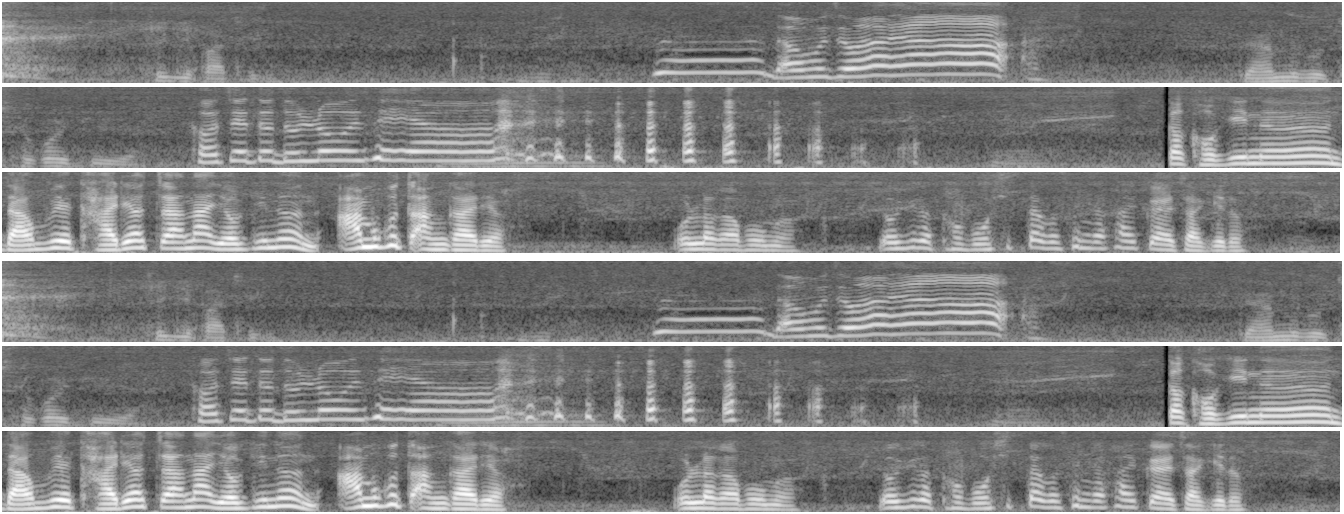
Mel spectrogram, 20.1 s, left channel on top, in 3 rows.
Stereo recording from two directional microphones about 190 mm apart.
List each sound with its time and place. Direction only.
0.0 s a sound: centre (ahead or behind)
3.8 s speech: 5° left (ahead or behind)
6.9 s speech: centre (ahead or behind)
12.5 s speech: 10° right (ahead or behind)
14.8 s speech: 10° left (ahead or behind)
16.7 s speech: 25° right (ahead or behind); by 19.6 s 5° right (ahead or behind)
